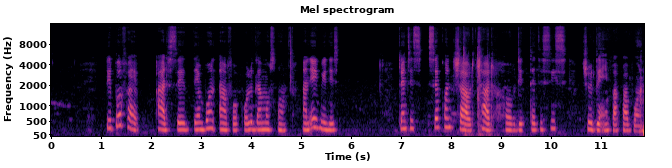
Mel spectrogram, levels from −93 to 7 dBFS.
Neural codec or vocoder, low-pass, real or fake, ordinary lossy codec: none; 14.4 kHz; real; none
